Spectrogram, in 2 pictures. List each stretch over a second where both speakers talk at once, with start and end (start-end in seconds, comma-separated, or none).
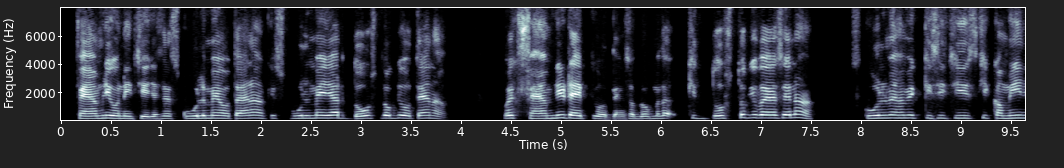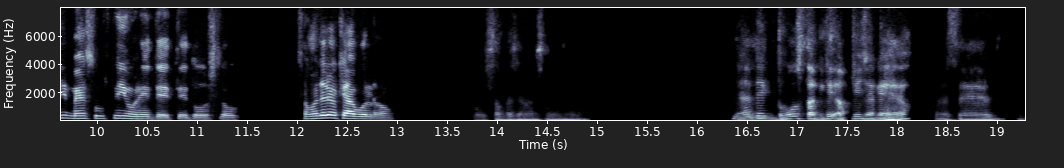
none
